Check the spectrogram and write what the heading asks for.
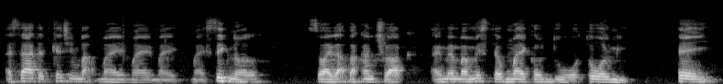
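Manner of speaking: ordinary talk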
